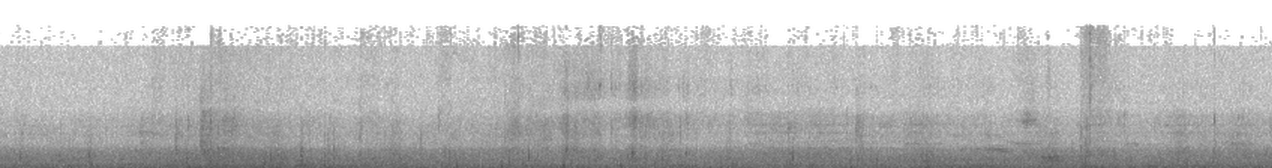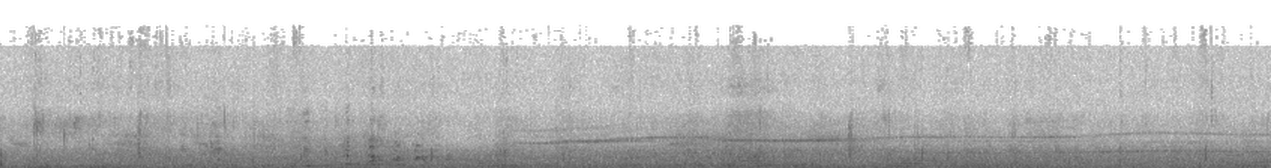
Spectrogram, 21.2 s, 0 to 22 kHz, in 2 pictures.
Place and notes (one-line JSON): {"title": "Böckhstraße, Berlin, Deutschland - Soundwalk Böckhstrasse", "date": "2018-02-09 15:30:00", "description": "Soundwalk: Along Böckhstrasse until Schönleinstrasse\nFriday afternoon, sunny (0° - 3° degree)\nEntlang der Böckhstrasse bis Schönleinstrasse\nFreitag Nachmittag, sonnig (0° - 3° Grad)\nRecorder / Aufnahmegerät: Zoom H2n\nMikrophones: Soundman OKM II Klassik solo", "latitude": "52.49", "longitude": "13.42", "altitude": "37", "timezone": "Europe/Berlin"}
